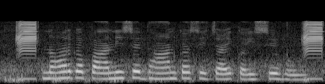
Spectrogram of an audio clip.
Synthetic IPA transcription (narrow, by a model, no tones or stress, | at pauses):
nəɦəɾkapaːnised̪ʱaːnkasit͡ʃaːikəɪseɦoːi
